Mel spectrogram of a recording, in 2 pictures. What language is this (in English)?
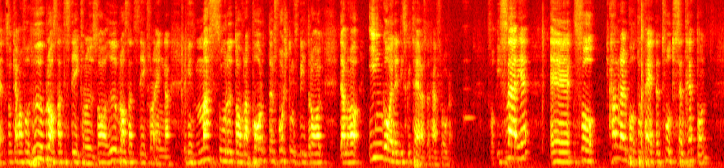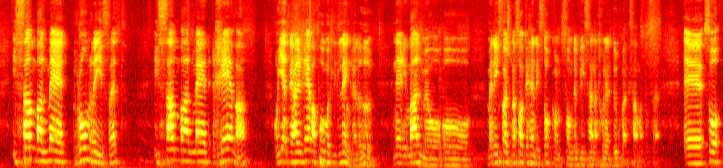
Swedish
